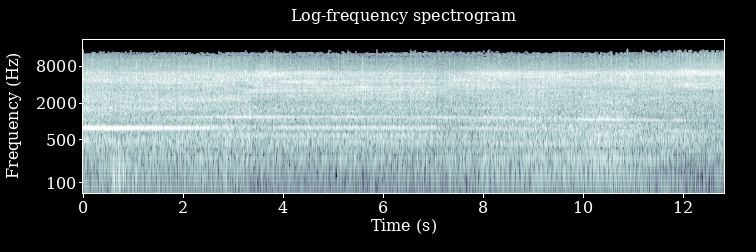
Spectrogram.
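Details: 2004 Audi A4 B6 1.8T, after a new water pump (cracked impeller, overheating) and new timing belt: the idle hisses and hums with an uneven, knocky pulse about four a second. It is a rough idle, cause unknown.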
